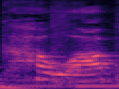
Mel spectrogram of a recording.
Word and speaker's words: COOP: I will also leave co-op's website in the description box so you can get all the specifics so if you are unfamiliar with Co-op is pronounced Co-op not Coupe I literally was saying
